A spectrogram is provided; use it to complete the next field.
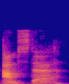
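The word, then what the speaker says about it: hámster: So obviously you'll have noticed in that pronunciation, you don't pronounce the H, and obviously with the A having the accent on it, it needs to be stressed even more.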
